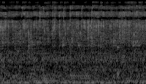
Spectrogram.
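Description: Tap water runs steadily over a clogged filter to rinse carbon off it, a close, continuous splashing gush with no talk.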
